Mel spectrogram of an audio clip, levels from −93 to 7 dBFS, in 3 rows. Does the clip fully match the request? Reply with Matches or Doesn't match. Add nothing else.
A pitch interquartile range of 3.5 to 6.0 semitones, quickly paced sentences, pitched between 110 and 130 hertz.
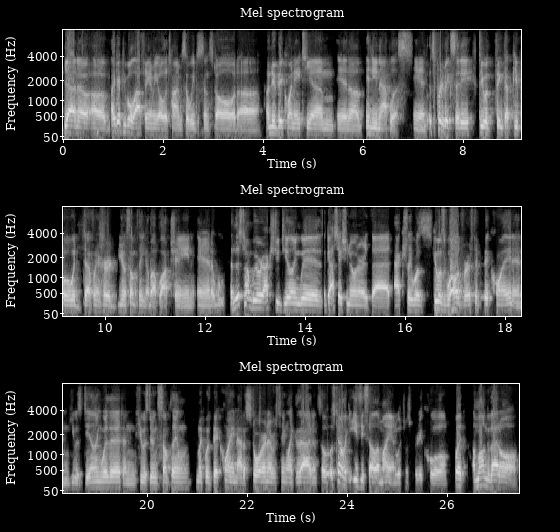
Matches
